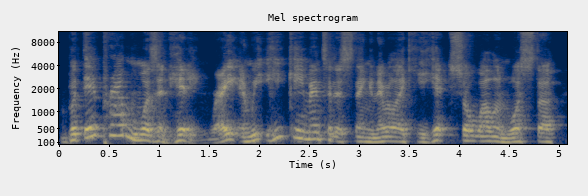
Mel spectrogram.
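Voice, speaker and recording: A man's voice: medium pitch, sing-song, a little fast. A man with a Rhode Island accent hosting a live sports talk show, chatting casually and often restarting his sentences.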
